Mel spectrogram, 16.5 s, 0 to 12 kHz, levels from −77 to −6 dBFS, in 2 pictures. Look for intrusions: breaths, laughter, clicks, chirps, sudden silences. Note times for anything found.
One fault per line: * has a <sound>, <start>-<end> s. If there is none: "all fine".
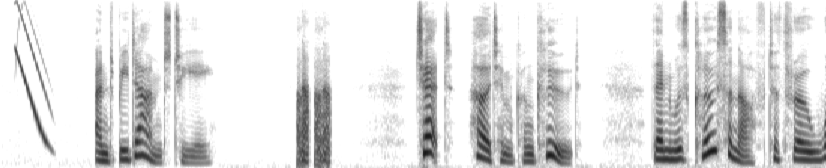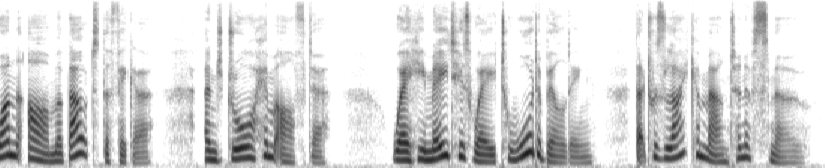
* has a chirp, 0.1-0.6 s
* has a laugh, 3.0-3.3 s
